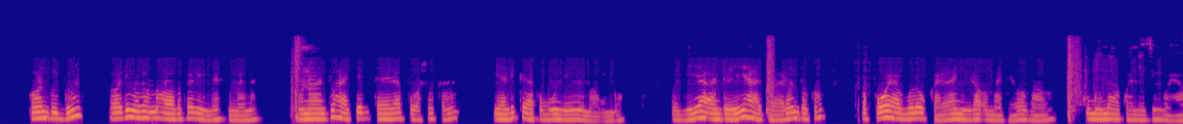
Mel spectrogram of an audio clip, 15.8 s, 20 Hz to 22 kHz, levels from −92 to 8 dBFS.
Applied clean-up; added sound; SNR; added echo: none; none; none; none.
